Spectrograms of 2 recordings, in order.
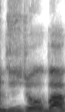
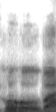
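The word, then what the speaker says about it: jojoba: होबा सीड्स है ना कई लोग इसको जोजोबा पढ़ रहे होंगे दोस्तों बट ये होहोबा है जे साइलेंट है तो वो जब आप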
